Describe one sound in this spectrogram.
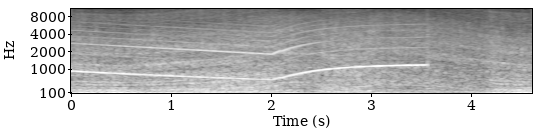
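An emergency vehicle siren wails, falling and rising.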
